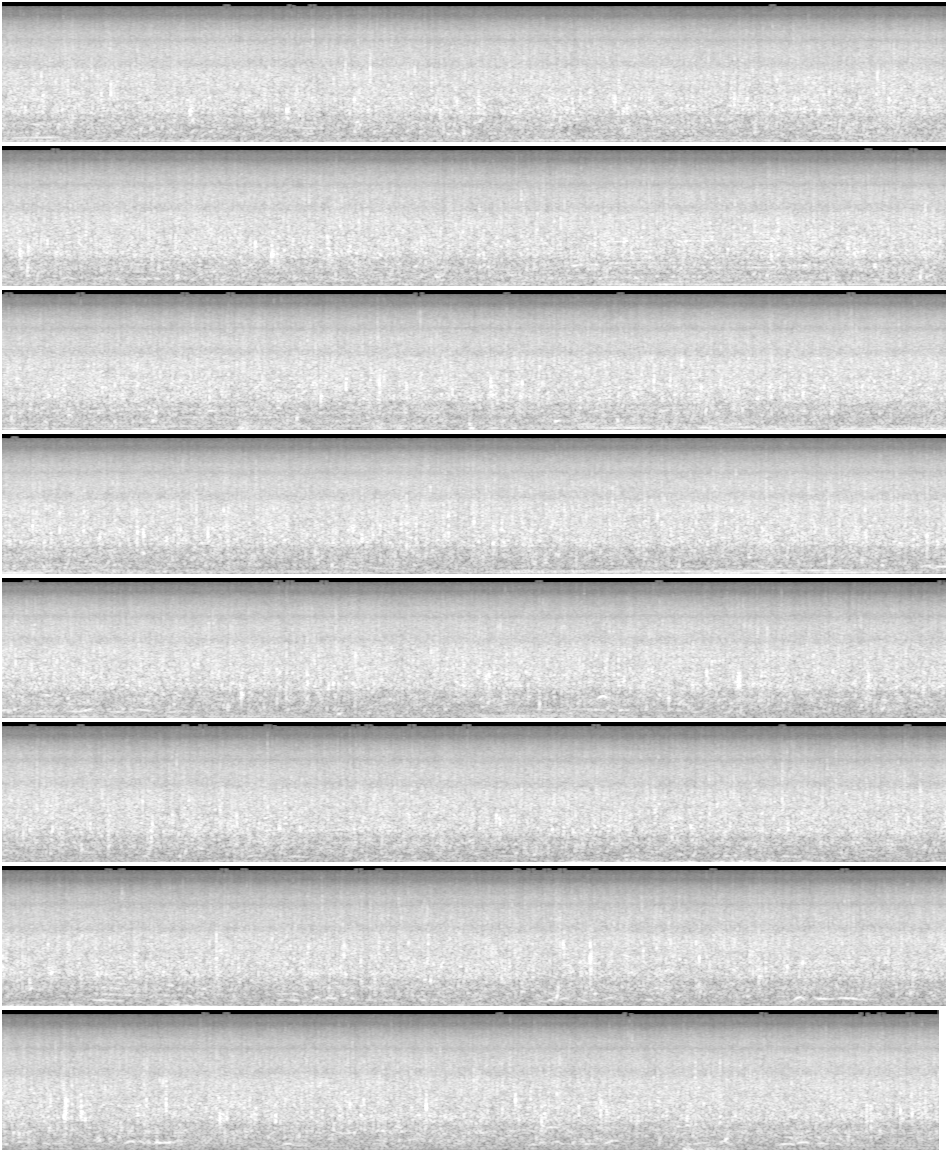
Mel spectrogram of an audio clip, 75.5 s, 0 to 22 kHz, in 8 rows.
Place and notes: Fontaine Place de la réunion - Paris
Mise en service de la fontaine - octobre 2010
Paul-Eugène Lequeux (architecte) 1858
Albert-Ernest Carrier-Belleuse (sculpteur)
Cataloguée dans "les fontaines disparues de Paris"
Paris, France, October 2010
